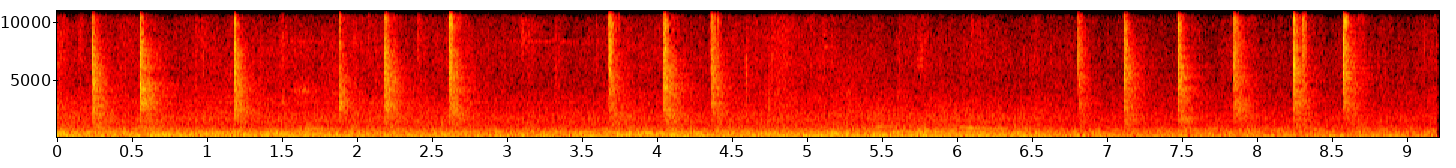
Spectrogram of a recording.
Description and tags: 20091217.13.metal.knocking
knocking softly with a key on a big metal sculpture. Recorded in Seville (Plaza Nueva) during the filming of the documentary 'El caracol y el laberinto' (The Snail and the labyrinth), directed by Wilson Osorio for Minimal Films. Shure WL183 capsules, Fel preamp, Olympus LS10 recorder.
ambiance, city, field-recording, metal, seville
